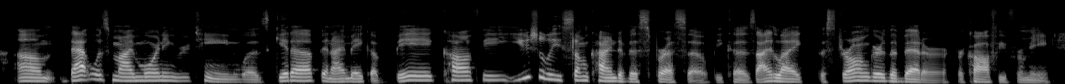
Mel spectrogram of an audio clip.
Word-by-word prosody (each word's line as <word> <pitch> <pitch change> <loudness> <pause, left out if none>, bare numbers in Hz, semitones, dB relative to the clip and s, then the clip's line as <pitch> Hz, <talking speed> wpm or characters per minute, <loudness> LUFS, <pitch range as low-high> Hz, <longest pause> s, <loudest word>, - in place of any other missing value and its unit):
um, 155 -1 +1
that 210 +5 +6
was 225 -3 -4
my 175 -3 +3
morning 180 0 0
routine, 150 -8 -6
was 110 -3 -7
get 170 +2 +2
up 170 -1 +4
and 155 -5 0
I 130 +1 0
make 135 -1 -2
a 85 - -3
big 195 +4 +1
coffee, 200 0 +1 0.2
usually 255 - 0
some 190 -1 0
kind 155 -4 +3
of 140 - 0
espresso, 125 -2 -2
because 100 -1 -6
I - - +3
like 130 -7 +2
the - - -9
stronger 170 +1 +2
the 150 -3 0
better 100 -7 +1
for 110 - -11
coffee 115 0 -1
for 105 +1 -12
me. 95 -6 -9
160 Hz, 175 wpm, -25 LUFS, 120-185 Hz, 0.2 s, that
